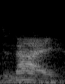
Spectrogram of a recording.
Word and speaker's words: deny: So remember to pronounce it deny. I at the end sound.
